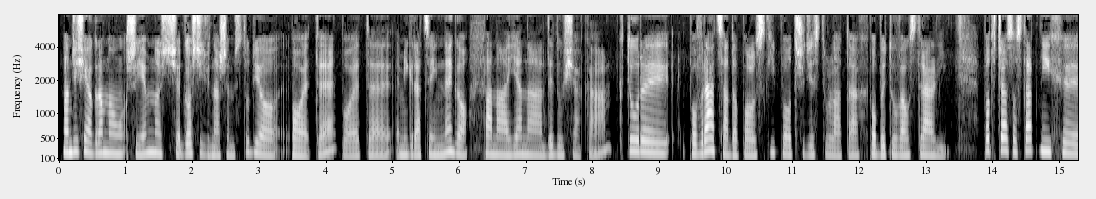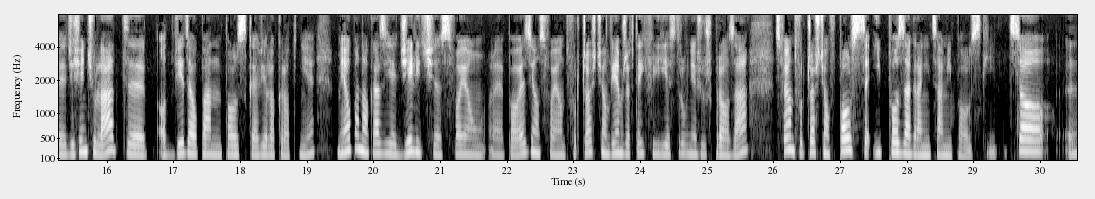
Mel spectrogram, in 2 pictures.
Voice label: polish; SBS Polish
